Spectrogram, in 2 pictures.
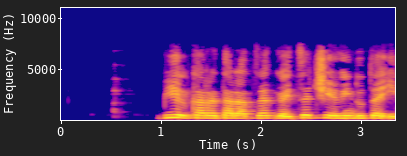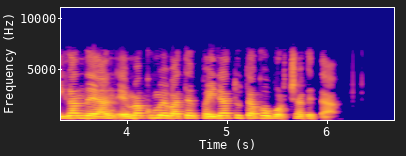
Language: Basque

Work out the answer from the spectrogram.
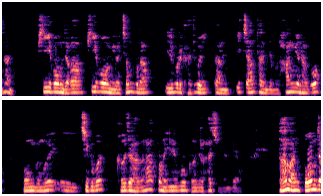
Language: Korean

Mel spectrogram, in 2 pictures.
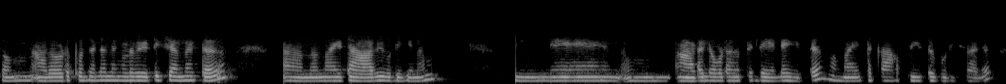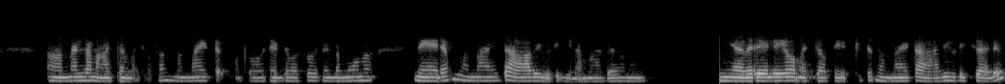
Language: Malayalam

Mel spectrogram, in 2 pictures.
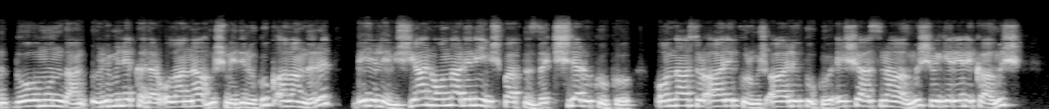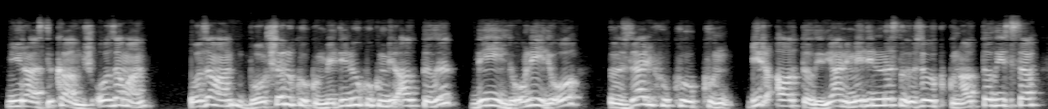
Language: Turkish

